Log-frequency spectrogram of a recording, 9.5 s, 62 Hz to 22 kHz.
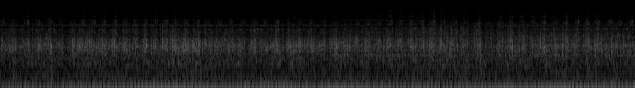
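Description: Homemade popsicle-stick electromagnetic motor running on 12 V DC, its coils, reduction gears and shaft spinning a CD propeller with a steady whir of rapid, even clicking and rattling.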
